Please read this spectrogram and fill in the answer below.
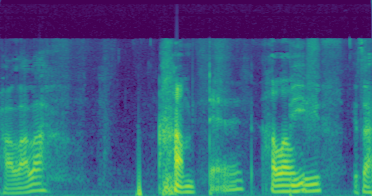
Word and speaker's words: Halal Beef: Halal Beef.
